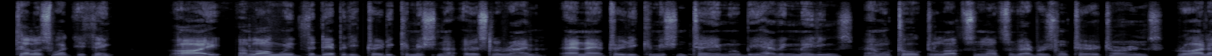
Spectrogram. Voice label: English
